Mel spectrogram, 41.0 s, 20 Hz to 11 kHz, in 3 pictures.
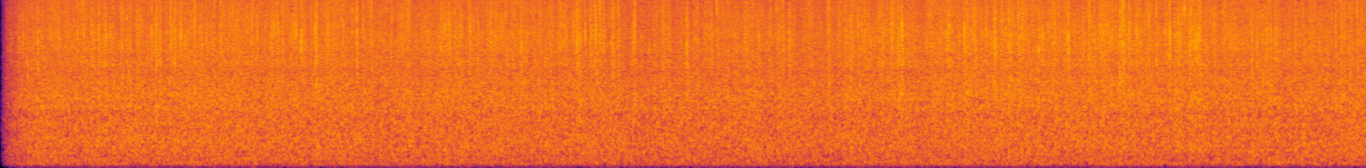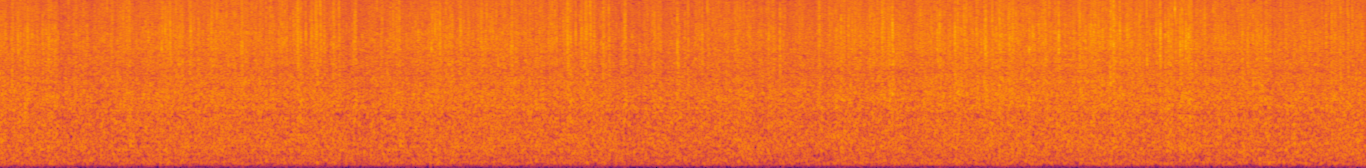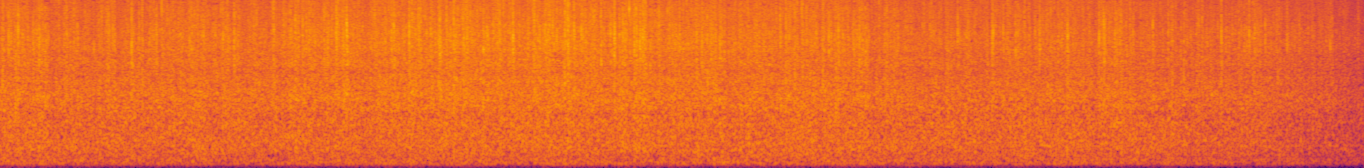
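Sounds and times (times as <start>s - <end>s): heavy rain on roof and window: 0.0s - 40.9s.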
